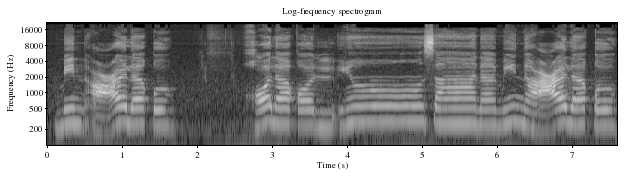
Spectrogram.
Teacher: حروف حلقی آ جاتا ہے تو غنہ نہیں کیا جاتا، تو یہاں پر عین ہے تو ہم غنہ نہیں کریں گے۔ من علق، خلق الانسان من علق، ٹھیک ہے، آخر میں قاف پہ قلقلہ ہوگا۔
